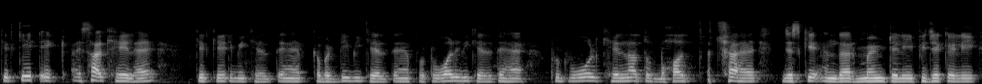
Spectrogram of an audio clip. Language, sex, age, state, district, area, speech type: Urdu, male, 18-30, Bihar, Khagaria, rural, spontaneous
